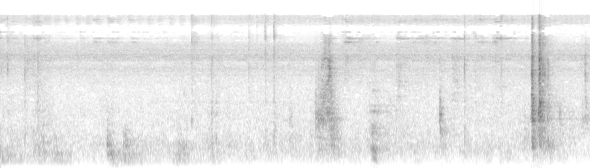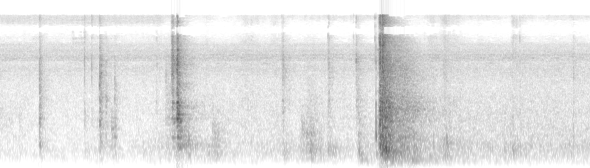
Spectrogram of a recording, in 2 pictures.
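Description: A few separate wooden knocks and clunks from carpentry on board-and-batten wood siding, about two seconds apart, the loudest about ten seconds in.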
